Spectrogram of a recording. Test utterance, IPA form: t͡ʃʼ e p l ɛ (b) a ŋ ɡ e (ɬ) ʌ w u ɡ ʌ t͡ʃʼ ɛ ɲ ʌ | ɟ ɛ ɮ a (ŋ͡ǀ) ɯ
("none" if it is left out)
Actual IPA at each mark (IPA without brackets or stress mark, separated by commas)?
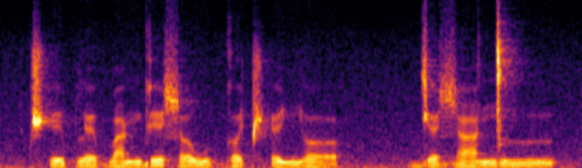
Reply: b, ɬ, ŋ͡ǀ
